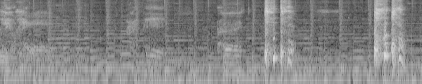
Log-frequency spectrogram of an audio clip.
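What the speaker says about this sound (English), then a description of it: "Sorry, I cough." Two loud bursts of harsh coughing stand out, the first near the middle and the second near the end, over quieter background music.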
